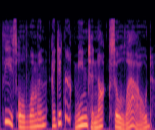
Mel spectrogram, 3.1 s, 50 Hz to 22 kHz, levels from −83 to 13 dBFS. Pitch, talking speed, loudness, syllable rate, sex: 190 Hz, 210 wpm, -15 LUFS, 4.7 syllables/s, female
